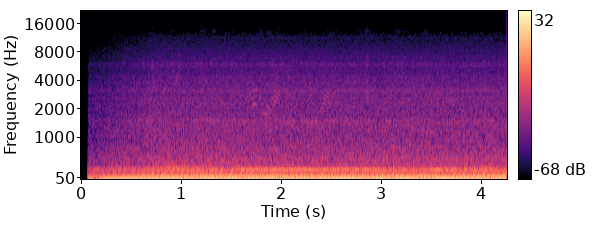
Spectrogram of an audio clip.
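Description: Honda CRX engine idling steadily, a constant low hum.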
